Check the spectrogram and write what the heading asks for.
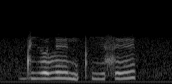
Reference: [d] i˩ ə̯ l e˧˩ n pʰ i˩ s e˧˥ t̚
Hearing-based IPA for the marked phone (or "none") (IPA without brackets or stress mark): d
